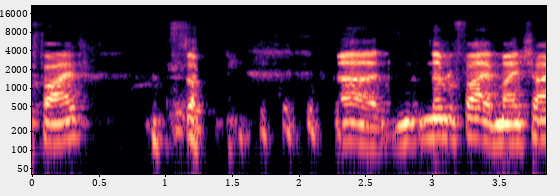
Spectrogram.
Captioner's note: group laughing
